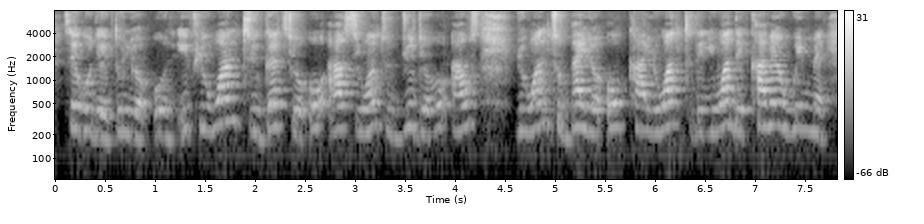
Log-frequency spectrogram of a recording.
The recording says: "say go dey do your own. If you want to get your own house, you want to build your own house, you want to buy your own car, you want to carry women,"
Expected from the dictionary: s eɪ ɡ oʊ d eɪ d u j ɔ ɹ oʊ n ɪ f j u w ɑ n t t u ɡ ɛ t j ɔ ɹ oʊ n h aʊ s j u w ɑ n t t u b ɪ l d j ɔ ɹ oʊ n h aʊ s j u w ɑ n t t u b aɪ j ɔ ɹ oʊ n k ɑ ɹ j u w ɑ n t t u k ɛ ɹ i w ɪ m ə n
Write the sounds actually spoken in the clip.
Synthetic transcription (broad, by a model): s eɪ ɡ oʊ d eɪ d u j ɔ oʊ n ɪ f j u w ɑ n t t u ɡ ɛ t j ɔ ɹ oʊ n h aʊ s j u w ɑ n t t u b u d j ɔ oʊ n h aʊ s j u w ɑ n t t u b aɪ j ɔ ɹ oʊ n k ɑ j u w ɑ n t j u k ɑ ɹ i w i m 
